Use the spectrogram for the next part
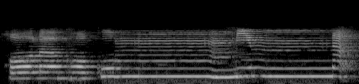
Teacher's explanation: sekarang minna itu juga dijaga dengung yang lama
